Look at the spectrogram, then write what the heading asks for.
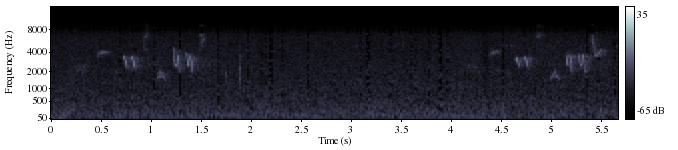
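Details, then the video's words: Common nightingale singing in the pine woods of the Rodeno protected landscape, Sierra de Albarracín, Teruel: two short, bright phrases of quick rapped and whistled notes about four seconds apart over steady hiss. "Canto del Ruiseñor"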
